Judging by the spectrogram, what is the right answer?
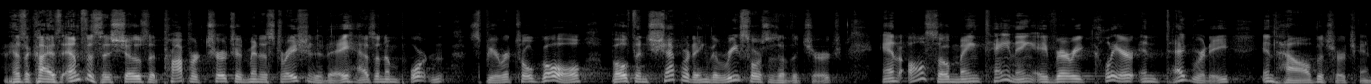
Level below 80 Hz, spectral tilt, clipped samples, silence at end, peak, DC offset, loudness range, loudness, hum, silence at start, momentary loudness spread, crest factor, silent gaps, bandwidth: -60 dBFS; -4 dB/octave; under 0.1%; 0 s; -6 dBFS; under 0.1%; 4 LU; -29 LUFS; none; 0.05 s; 11 LU; 24 dB; none; 13.5 kHz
